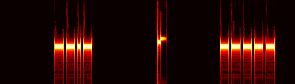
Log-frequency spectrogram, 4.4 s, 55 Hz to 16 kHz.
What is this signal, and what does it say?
Morse code, heard as a keyed tone, about 27 wpm, 700 Hz. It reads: Q 0
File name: Single-Letter-Number-28wpm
